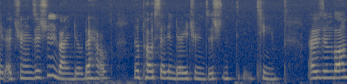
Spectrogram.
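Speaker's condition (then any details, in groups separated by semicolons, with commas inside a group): Triplegic cerebral palsy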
